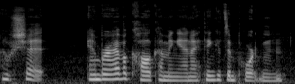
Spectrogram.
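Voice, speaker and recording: A woman's voice: mid-range voice, quick pace, creaky, fairly bright tone. A woman acting as a troubled, guarded young woman who stays polite, in naturalistic audio drama dialogue. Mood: polite, wary.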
